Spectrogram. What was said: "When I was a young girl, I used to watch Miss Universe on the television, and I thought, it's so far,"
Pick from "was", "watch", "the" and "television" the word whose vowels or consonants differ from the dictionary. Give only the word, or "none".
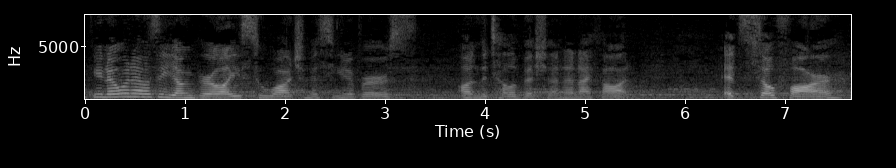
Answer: none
